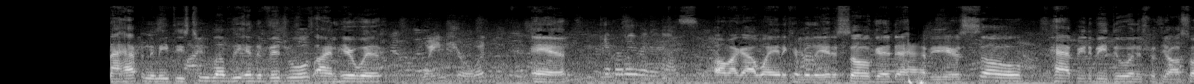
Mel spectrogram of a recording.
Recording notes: NCSC Conference. He had the pleasure of interviewing genuine individuals at the biggest charter school conference in the nation.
